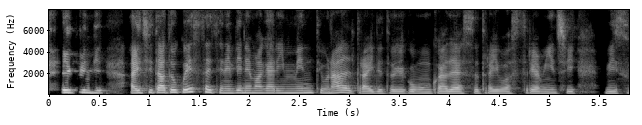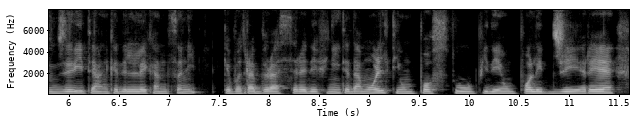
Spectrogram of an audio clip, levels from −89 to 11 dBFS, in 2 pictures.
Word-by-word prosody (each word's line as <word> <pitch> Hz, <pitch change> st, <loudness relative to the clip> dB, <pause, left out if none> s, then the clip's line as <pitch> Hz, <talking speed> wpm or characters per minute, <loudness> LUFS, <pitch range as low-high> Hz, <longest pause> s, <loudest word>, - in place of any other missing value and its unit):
E 220 Hz, -1 st, +9 dB
quindi, 210 Hz, -4 st, +3 dB, 0.3 s
hai 190 Hz, +2 st, +7 dB
citato 225 Hz, +3 st, +5 dB
questa 270 Hz, +2 st, +6 dB
e 240 Hz, -, +5 dB
te 220 Hz, -, -4 dB
ne 190 Hz, -, 0 dB
viene 200 Hz, +1 st, +1 dB
magari 190 Hz, -1 st, 0 dB
in 190 Hz, 0 st, 0 dB
mente 195 Hz, +1 st, -1 dB
un'altra, 185 Hz, -2 st, +1 dB
hai 150 Hz, -, 0 dB
detto, 155 Hz, +1 st, -4 dB
che 155 Hz, 0 st, -1 dB
comunque 160 Hz, 0 st, -2 dB
adesso, 160 Hz, +1 st, +1 dB
tra 160 Hz, 0 st, -5 dB
i 150 Hz, -, 0 dB
vostri 160 Hz, +3 st, -4 dB
amici, 160 Hz, 0 st, -3 dB, 0.3 s
vi 165 Hz, +1 st, -2 dB
suggerite 165 Hz, 0 st, -2 dB
anche 155 Hz, +2 st, -4 dB
delle 155 Hz, 0 st, 0 dB
canzoni 155 Hz, +2 st, -6 dB, 0.2 s
che 155 Hz, -, -5 dB
potrebbero 155 Hz, +1 st, -1 dB
essere 160 Hz, 0 st, -2 dB
definite 160 Hz, +2 st, -4 dB
da 155 Hz, -2 st, -2 dB
molti 180 Hz, +3 st, 0 dB
un 160 Hz, -1 st, -4 dB
po' 165 Hz, +3 st, 0 dB
stupide, 160 Hz, -2 st, -4 dB
un 150 Hz, 0 st, -5 dB
po' 165 Hz, +3 st, 0 dB
leggere, 155 Hz, +2 st, +2 dB
165 Hz, 200 wpm, -23 LUFS, 155-185 Hz, 0.3 s, E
